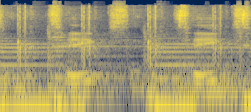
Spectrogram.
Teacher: keeping the /æ/ vowel intact, but dropping the D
